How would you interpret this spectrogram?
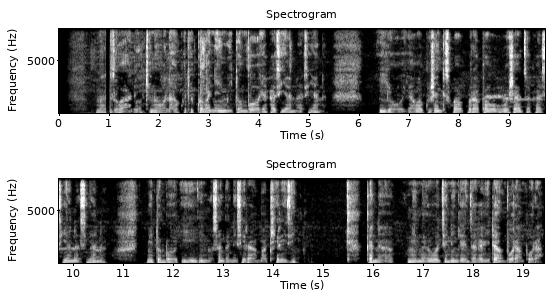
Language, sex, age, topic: Ndau, male, 25-35, health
